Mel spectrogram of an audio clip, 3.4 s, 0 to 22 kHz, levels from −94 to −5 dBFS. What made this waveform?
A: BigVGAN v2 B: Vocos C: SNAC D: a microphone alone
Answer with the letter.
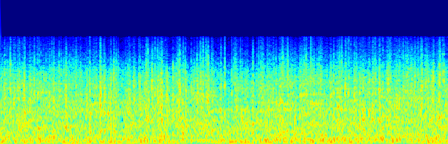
C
